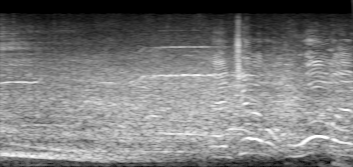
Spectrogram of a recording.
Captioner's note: crowd chatter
